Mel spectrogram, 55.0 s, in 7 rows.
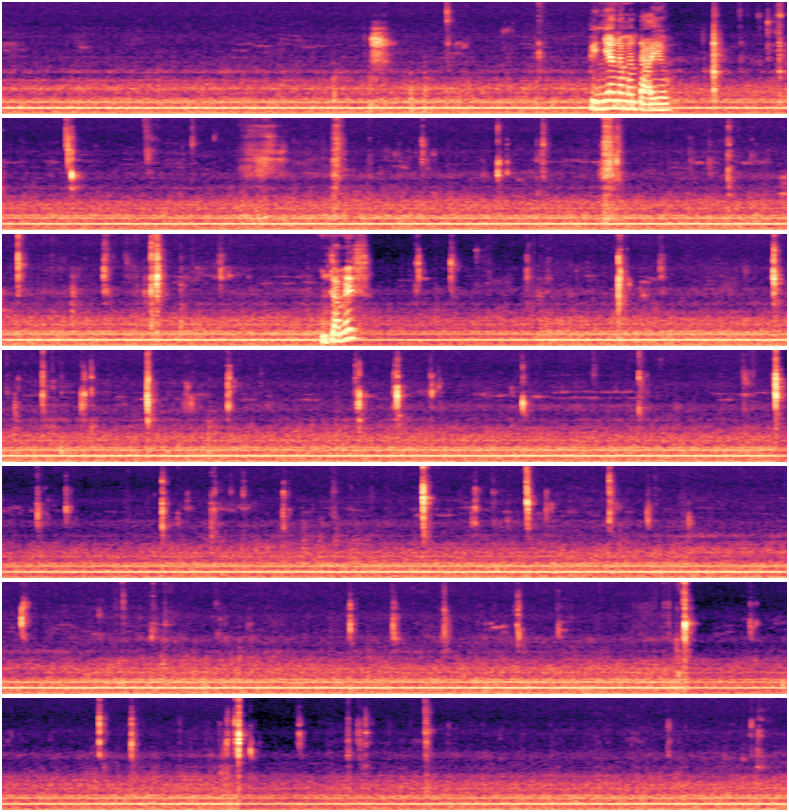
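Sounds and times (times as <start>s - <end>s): low hum: 0.0s - 54.9s
wet mouth clicks: 45.8s - 46.9s, 49.3s - 51.6s.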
